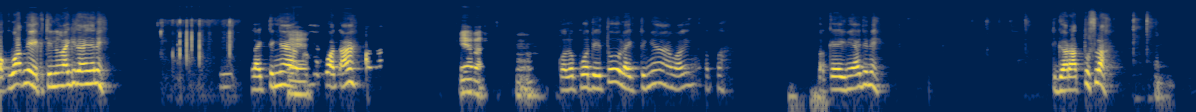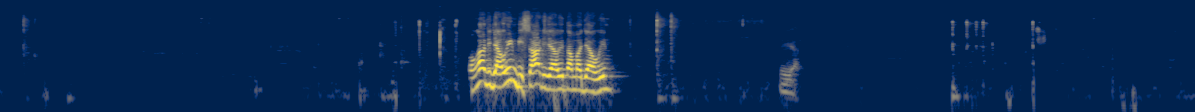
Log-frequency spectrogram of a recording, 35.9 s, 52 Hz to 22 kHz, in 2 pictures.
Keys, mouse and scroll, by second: 7.9 click, 18.3 BackSpace, 18.3 0, 21.2 click, 29.2 0.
